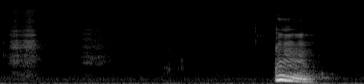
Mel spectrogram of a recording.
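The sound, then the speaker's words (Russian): Two quick, soft slurping sips of water, a brief pause, then a louder gulp and a voiced breathy exhale after drinking. No speech. “Сори, сейчас водичка попьем.”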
